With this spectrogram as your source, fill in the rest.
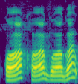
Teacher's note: গোড়া এবং উপরের তালুর নরম অংশের সংযোগের উচ্চারিত হয় এটা হলো ক বর্গীয় ক বর্গীয় প্রথম হলো ক এজন্য এটা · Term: কণ্ঠ বা জিহ্বামূলীয় বর্ণ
